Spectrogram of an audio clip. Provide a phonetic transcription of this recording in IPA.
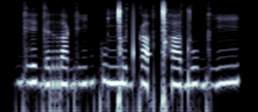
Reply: ɡʱ e ɡ ɛ r a ɡʱ i ɡ k u ŋ͡ǀ ɯ d k a ʔ ǀʰ a d u ɡʱ i

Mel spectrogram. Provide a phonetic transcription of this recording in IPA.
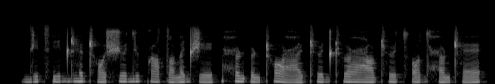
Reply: d i˨˦ t͡sʼ i˨˦ d ɖʱ ɛ˦ ʈʰ ɔ˨ ʃ ø˦ d ʉ˦ k ɔ˧ tˤ i˨ ɳ i˦ d ʃ e˧ | ħ ʉ˦ ɳ ʔ ɵ˨ ɳ ʈʰ ɔ˦˨ ʕ e˨ ʈʰ ø˧ d ʈʰ ɵ˦ ʕ ɑ˧ ʈʰ ø˧ t͡sʼ ɔ˧ d ħ ɔ˧ ɳ ʈʰ ɛ˨˦

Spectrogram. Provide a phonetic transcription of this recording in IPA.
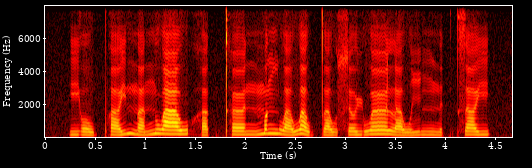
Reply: j o˨˩ w pʰ ɐ˨˥ j n̪ ɐ˨˥ n w aː˥ w h ɐ˨˥ k̚ t̪ʰ œː˧ n m ɐ˥ ŋ w ɐ˨˥ w ɐ˨˩ w t̪ ɐ˨ w s ɵ˧ ɥ w œː˥ l ɐ˨ w iː˧ ŋ n̪ ɪ˨ k̚ t͡s ɐ˧ j

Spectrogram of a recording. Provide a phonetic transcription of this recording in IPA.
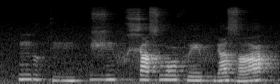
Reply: ŋ ɯ˥˩ k i˩ | ʒ i˧ f x ɛ˥ sˤ ðˤ u˥ f e˧ f i˩˥ zˤ a˩˥

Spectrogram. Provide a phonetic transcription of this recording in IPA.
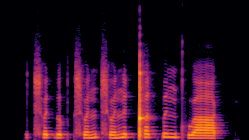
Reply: t͡sʰ ɵ˧ t̚ l ʊ˧ k̚ t͡sʰ ɵ˨˥ n t͡sʰ ɵ˨˥ n ɵ˨ t̚ kʰ ɐ˥ t̚ p ɪ˥ ŋ kʷʰ aː˨ k̚

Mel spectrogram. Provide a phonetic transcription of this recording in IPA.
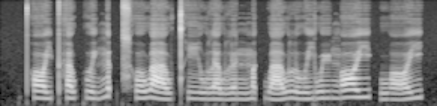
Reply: pʰ ɔː˨ j pʰ ɐ˨˧ w kʷ e˨ j ŋ ɐ˥ t̚ t͡sʰ o˨˧ w aː˨ w t̪ʰ iː˨ w l ɐ˨ w l ɵ˨ n m ɐ˧ k̚ w aː˨˥ w l uː˨˧ j w yː˧ ŋ ɔː˥ j | w ɔː˨˥ j

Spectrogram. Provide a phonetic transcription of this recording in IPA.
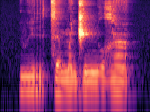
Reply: β i˦ r t͡s ɛ˨ m ã˨ d͡ʒ e˨ ɲ oː˨ ɣ ã˦˨

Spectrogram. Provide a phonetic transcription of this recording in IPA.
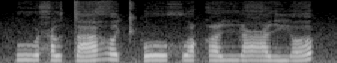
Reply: u ħ ɯ t a ɦ ʌ t͡ʃʼ o x o q iː ʕ i j ʌ

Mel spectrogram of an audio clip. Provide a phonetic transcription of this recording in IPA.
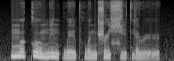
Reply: m ɤ˥ k o˥˧ ʊ̯ m i˥˩ n p w e˧˥ ɪ̯ pʰ w ə˧˥ n ʂ ɻ̩˥ ɕ i˨˩ t̪ j ɛ˦ ɻ ɻ̩˨˩˦

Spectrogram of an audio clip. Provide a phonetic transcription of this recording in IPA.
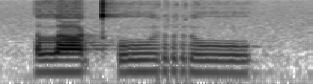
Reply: l a˦ kʼ uː˦ r uː˦

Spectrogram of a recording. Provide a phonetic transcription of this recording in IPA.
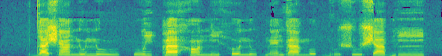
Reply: d a˦ ʃ ã˧ n u˦ n u˦˨ | w i˦ k͡p a˦ h ɔ̃˦˨ n ĩ˨ h o˧ n u˨ b ɛ̃˨˦ ɡ a˦˨ m o˨ ɡ͡b u˧ ʃ u˦ ʃ a˦ b ĩ˦

